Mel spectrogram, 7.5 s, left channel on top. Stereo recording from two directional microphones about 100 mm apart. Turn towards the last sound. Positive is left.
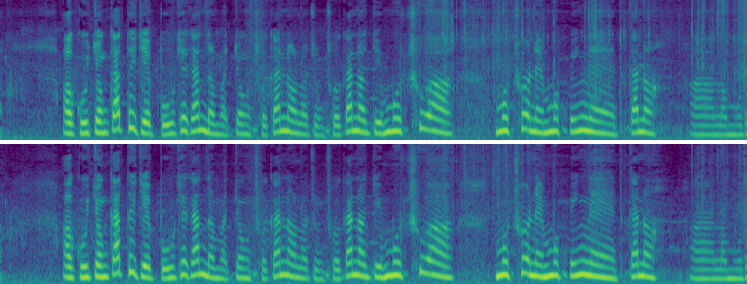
turn(degrees=-35)  # may be behind; listen again after turning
